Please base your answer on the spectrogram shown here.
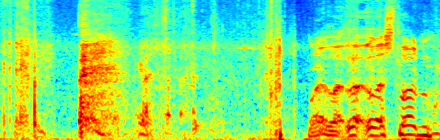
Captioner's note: sighs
